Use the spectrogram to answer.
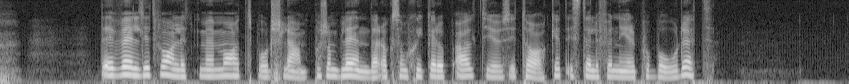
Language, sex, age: Swedish, female, 32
